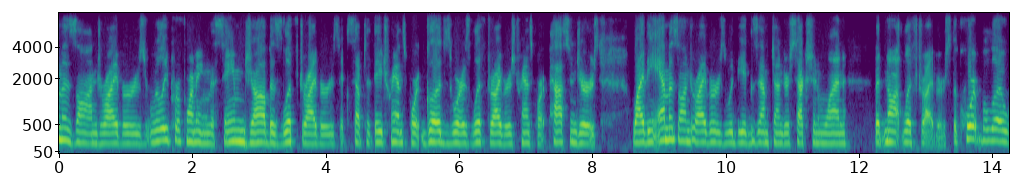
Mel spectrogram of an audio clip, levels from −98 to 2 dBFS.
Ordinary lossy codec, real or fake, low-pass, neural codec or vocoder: Opus, 32 kbps; fake; 7.2 kHz; codec, 16 kHz, 8 kbps, FreqCodec, larger model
